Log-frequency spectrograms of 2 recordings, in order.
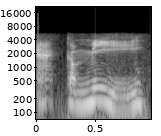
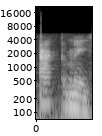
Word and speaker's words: acme: acme thread acme acme i have a habit of pronouncing that acame but it's actually acme thread all right and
